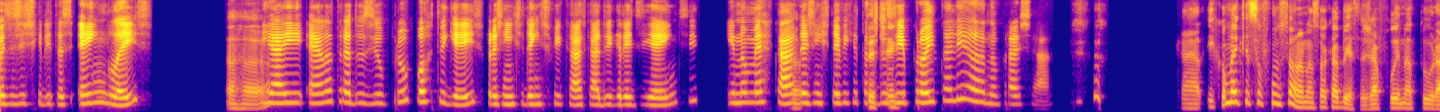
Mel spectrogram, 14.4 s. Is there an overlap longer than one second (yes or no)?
no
